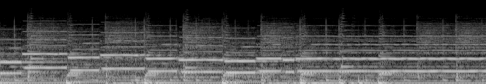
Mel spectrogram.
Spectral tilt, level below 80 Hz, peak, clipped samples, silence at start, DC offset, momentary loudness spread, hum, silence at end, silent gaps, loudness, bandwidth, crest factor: -5.5 dB/octave; -24 dBFS; -2 dBFS; under 0.1%; 0 s; under 0.1%; 2 LU; none; 0 s; none; -17 LUFS; 10.5 kHz; 14 dB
